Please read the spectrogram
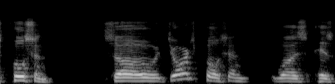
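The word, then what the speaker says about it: Pollexfen: pollock's fan p-o-l-l-e-x fem that's actually pronounced in the unusual english way as polson so george poulton was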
